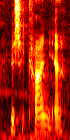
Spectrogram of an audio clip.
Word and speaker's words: Vishakanya: V-I-S-H-A space Visha. K-I-N-Y-A. – Kanya. Vishakanya.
